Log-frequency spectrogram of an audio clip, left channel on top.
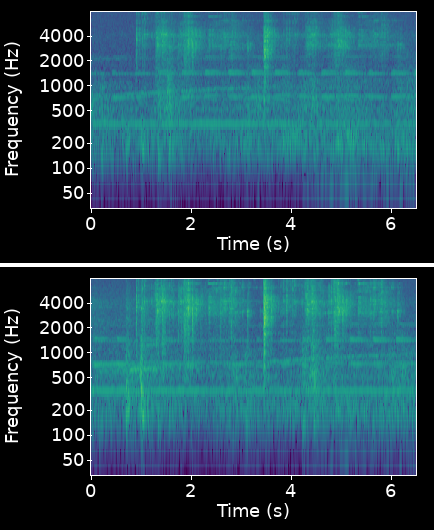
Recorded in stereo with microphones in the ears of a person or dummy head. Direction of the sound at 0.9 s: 35° right (ahead or behind).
